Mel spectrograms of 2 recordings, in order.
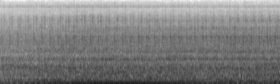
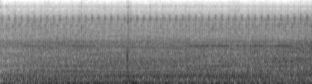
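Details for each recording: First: холостые кстати неплохие выезжать будем сейчас надо выехать крутануть здесь по гаражам Second: Car that had been sneezing/misfiring, started after standing a day in the rain: cold idle with an uneven, chattering beat that wavers slightly but keeps running, judged more or less acceptable; slightly rough idle.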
